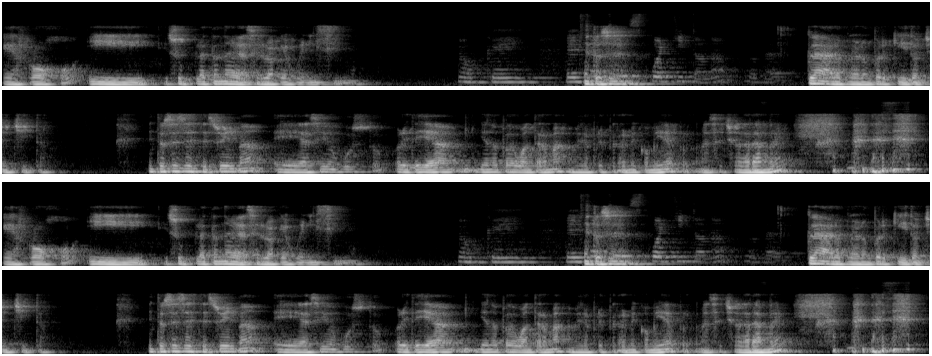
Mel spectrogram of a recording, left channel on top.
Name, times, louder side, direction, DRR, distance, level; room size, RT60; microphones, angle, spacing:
voice 1, 0.0-3.6 5.8-6.2 8.1-9.7 10.4-18.4, equal, 5° right, 0.5 m, -21 dB
voice 2, 4.6-7.9 8.3-8.5 9.0-9.3 10.9-11.2 16.8-16.9 17.7-18.4, right 1 dB, 10° left, 0.9 m, -38 dB
11.0 x 6.7 x 5.3 m
head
